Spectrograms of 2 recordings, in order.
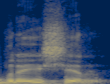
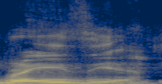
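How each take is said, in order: First: "brazier" as BRAY-sher, sh in the middle; mispronunciation. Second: "brazier" as falling BRAY-zee-uh, lower-pitched; correct pronunciation. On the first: Teacher warns the class off this form, mispronounced. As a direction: say "brazier" short, two syllables with a hushed sh. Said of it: "it's not a brazier". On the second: Teacher corrects the class's form, correctly and carefully pronounced. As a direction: say "brazier" in three syllables with a buzzed z. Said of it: "It's brazier". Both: Shown as a demonstration.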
